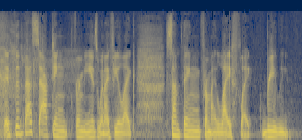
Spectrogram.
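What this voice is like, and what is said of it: Heavy vocal fry. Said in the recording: “She's a little vocal fry there. ... Little? It's kind of up there with the Lord of all improv.”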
